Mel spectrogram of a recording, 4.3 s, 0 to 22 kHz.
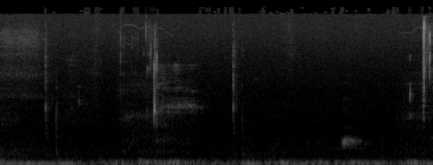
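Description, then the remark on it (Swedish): A handful of light, sharp computer mouse clicks, clicking on the 1986 list, come at irregular intervals over a low, steady background hum, fairly quiet, with no one speaking. “Nu klickar vi på 86 års lista här då helt enkelt.”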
